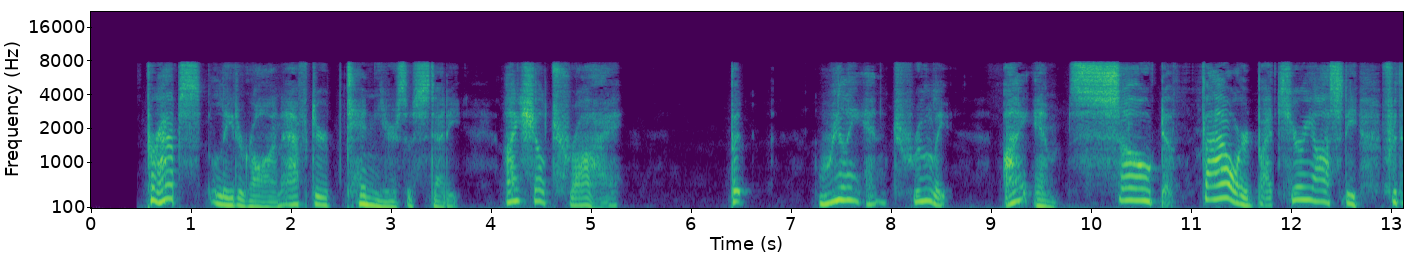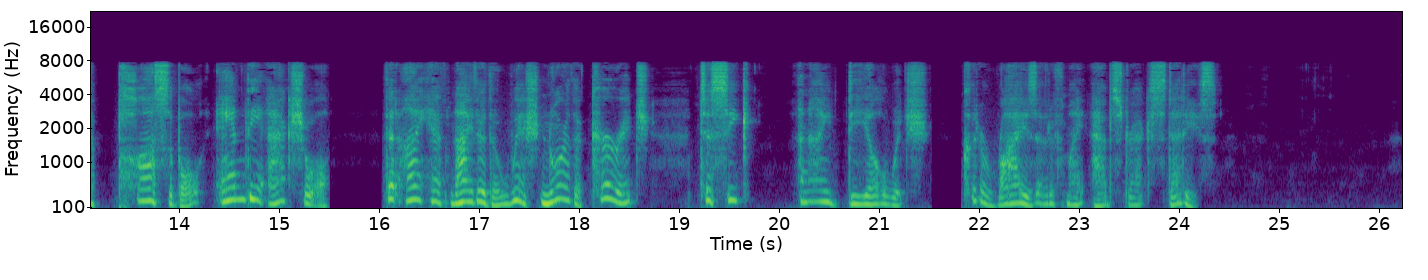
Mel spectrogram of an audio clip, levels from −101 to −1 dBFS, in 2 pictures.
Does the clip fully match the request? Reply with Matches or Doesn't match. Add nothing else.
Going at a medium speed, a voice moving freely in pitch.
Doesn't match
